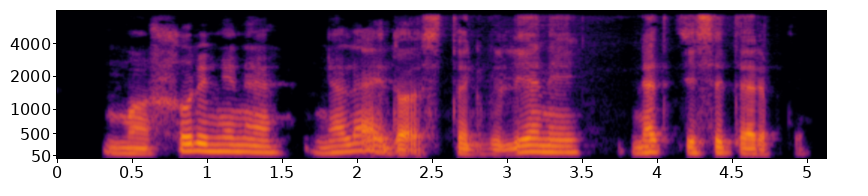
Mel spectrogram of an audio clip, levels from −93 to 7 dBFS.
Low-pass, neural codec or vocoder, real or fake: 7.2 kHz; codec, 16 kHz in and 24 kHz out, 2.2 kbps, FireRedTTS-2 codec; fake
